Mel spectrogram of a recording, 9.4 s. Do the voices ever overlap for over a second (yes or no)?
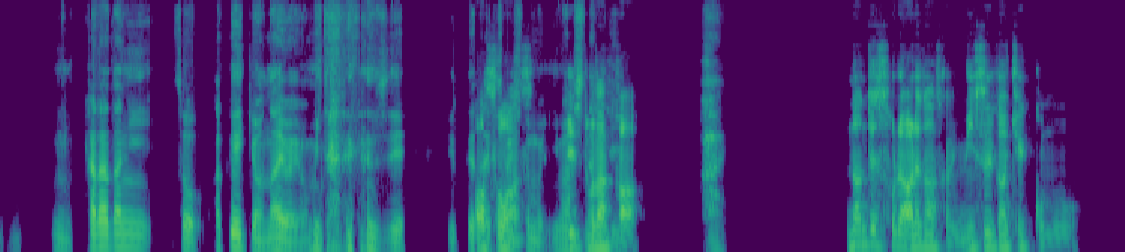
yes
